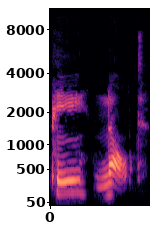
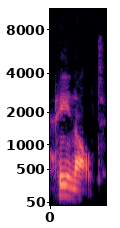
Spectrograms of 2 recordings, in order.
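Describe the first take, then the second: First: Penult slowly split as pe... nult; syllable by syllable. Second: Said in the usual way. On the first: Shown as a demonstration. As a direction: break Penult into two drawn-out syllables. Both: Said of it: "is called the penult".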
